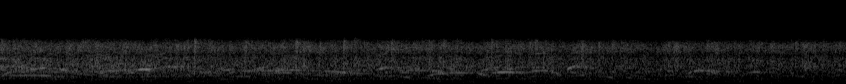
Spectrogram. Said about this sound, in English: But we're here tonight, and Jesus, we applaud you because you are great, and you are greatly to be praised.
